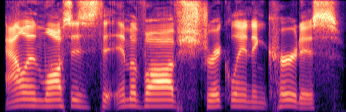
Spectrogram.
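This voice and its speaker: A young man hosting a casual fight-picks show, rambling excitedly with lots of slang. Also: on the high side, unhurried, smooth, no room sound, studio quality. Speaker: MMA fight picks host. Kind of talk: casual fight preview monologue.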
